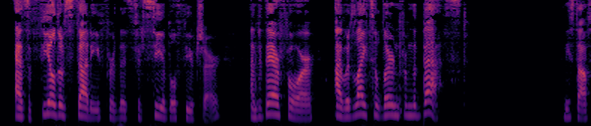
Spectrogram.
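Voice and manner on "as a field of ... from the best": put-on voice, young-sounding and formal. Voicing an applicant in a video asking to attend the school: voicing Garion. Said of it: "he says".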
